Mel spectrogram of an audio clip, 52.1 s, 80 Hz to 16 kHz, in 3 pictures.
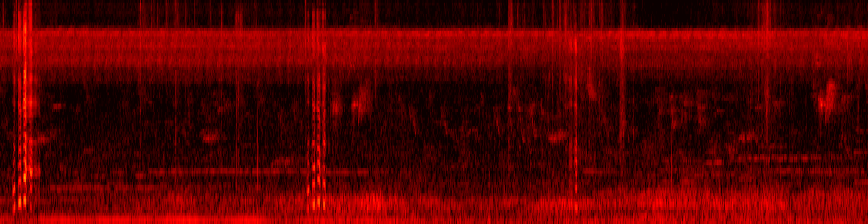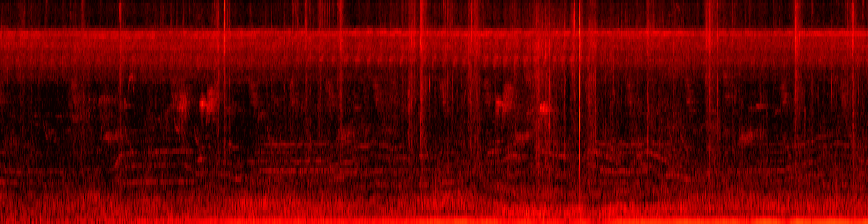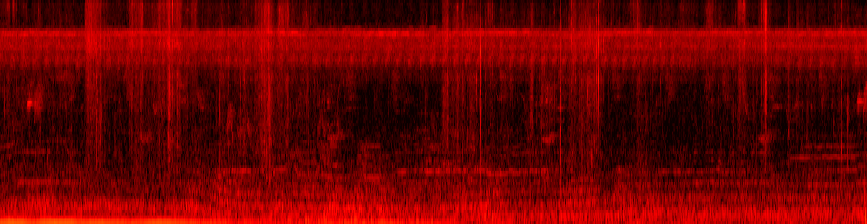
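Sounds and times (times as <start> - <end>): goats bleating: 0.2 - 0.8, 6.1 - 6.6, 11.3 - 11.7
low hum: 1.0 - 52.0.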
